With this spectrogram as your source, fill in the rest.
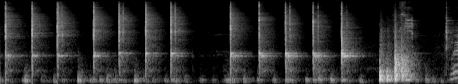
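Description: A hammer taps a metal cuff bracelet on a mandrel to open it up, a quick run of bright metallic taps with a short pause midway, then a few more, close up with no talking.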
